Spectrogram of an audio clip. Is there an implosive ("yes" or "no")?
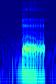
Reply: yes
